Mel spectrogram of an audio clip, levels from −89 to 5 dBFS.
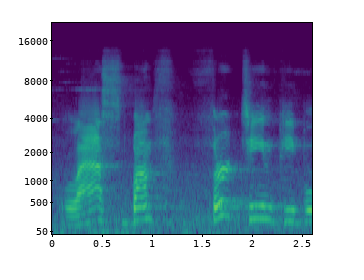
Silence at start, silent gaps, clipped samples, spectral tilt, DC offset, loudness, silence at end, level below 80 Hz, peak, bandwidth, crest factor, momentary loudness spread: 0 s; none; under 0.1%; -4 dB/octave; under 0.1%; -28 LUFS; 0 s; -52 dBFS; -10 dBFS; 14 kHz; 18 dB; 17 LU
